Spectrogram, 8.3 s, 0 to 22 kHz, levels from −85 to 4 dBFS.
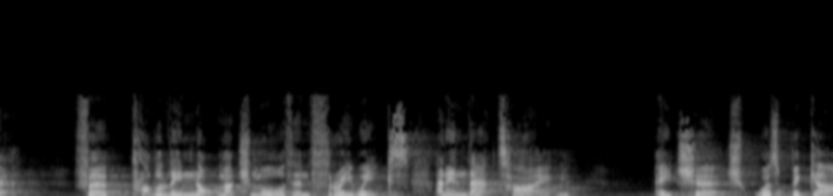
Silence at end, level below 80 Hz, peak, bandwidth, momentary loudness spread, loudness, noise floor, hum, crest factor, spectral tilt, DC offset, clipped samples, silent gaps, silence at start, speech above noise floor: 0 s; -76 dBFS; -8 dBFS; 11.5 kHz; 9 LU; -28 LUFS; -66 dBFS; none; 20 dB; -4.5 dB/octave; under 0.1%; under 0.1%; none; 0 s; 38 dB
